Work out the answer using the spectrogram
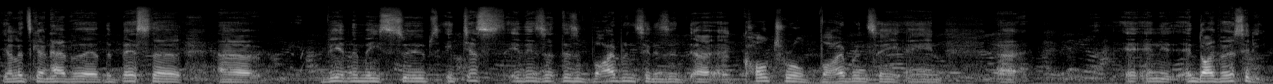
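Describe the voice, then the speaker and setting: A man speaking haltingly with many uhs in a street interview. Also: medium pitch, steady tone. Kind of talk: vox pop interview. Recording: street crowd noise behind.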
